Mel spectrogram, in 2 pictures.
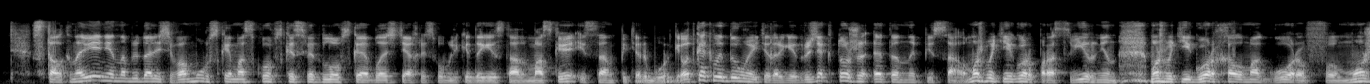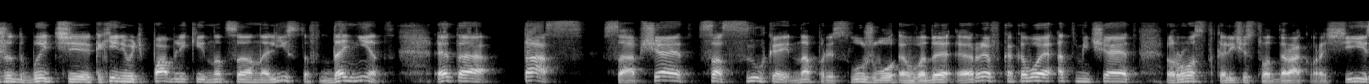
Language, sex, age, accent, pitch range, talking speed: Russian, male, 30-49, native, 110-160 Hz, 120 wpm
